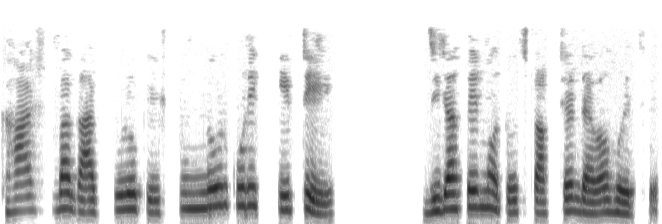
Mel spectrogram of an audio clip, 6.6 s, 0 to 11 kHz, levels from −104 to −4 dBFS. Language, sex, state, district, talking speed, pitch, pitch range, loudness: Bengali, female, West Bengal, Kolkata, 110 wpm, 200 Hz, 175-230 Hz, -29 LUFS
